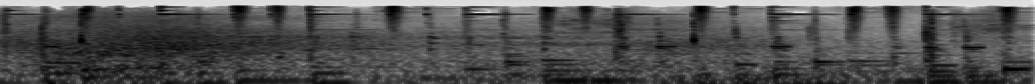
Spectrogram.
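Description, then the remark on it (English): A steady, continuous rumble of a car driving along, with low engine and road noise and occasional faint clicks and ticks throughout, no voices. “Percy and Simon travel along in Percy's car in stiff silence.”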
